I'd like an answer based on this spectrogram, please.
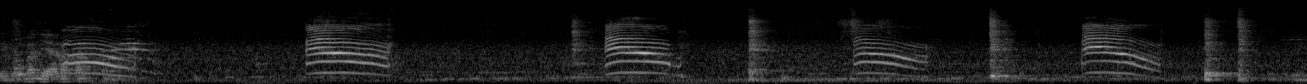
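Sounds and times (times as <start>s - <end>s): cat meowing: 0.6s - 1.7s, 3.0s - 4.0s, 6.0s - 7.0s, 8.4s - 9.4s, 10.8s - 11.7s.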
